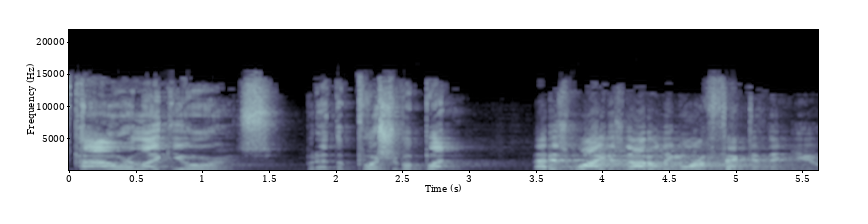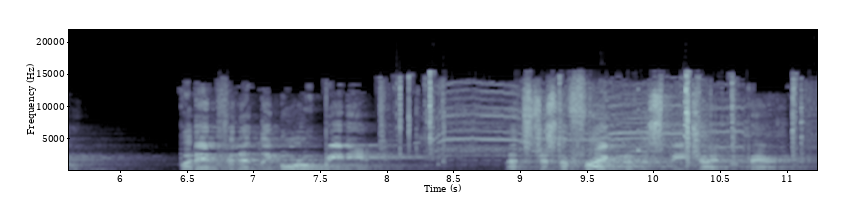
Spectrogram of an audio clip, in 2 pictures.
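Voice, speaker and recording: Smug, higher-pitched corporate executive. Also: male voice, big pitch swings, moderate pace, bright, forceful tone, full character voice. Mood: smug, gloating. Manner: condescending, sarcastic, grandstanding. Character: smug, scornful corporate robotics executive, man. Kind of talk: video game cutscene acting.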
